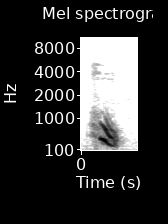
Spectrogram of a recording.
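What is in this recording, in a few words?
"户", Mandarin Chinese; hsk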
